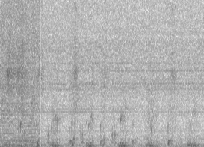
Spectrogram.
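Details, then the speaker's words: Stomach growling (borborygmi) from an adult who had not eaten enough before an evening adult ballet class: low, bubbling gurgles repeating about every half second, typical of an empty stomach. "I seriously think you don't want to go out to like a performance art opportunity thing when you haven't eaten a lot because my stomach makes you certain sound I'll let you hear it"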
